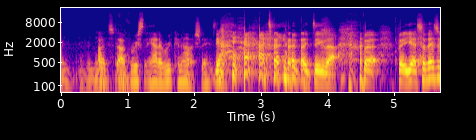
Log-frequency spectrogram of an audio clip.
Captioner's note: laughs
